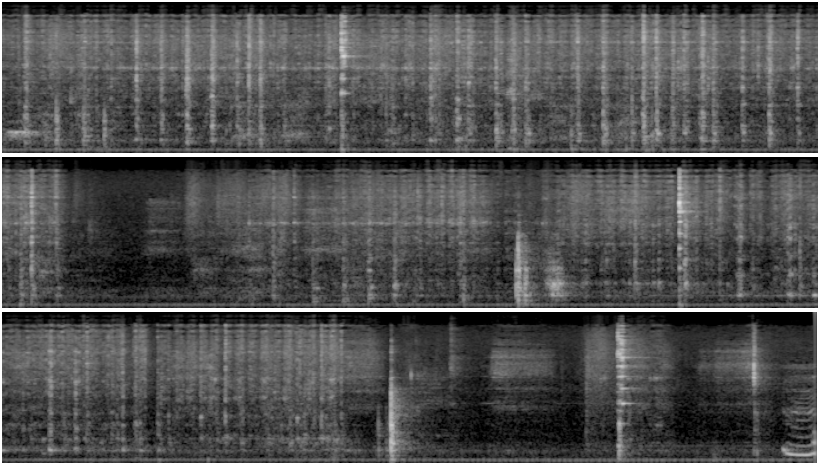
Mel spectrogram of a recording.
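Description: Coconut langues de chat batter is stirred in a bowl with steady, repeated scraping and light tapping strokes, close and moderately loud over a constant low background hum, with no talking.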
